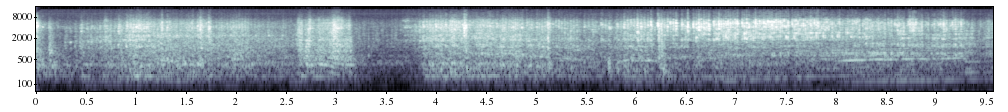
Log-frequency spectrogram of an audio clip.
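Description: Vintage car engine running as the car pulls away along a gravel country track, with a brief drop in level about three seconds in.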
